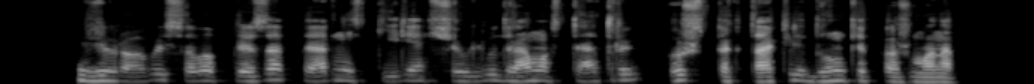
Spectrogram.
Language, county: Lithuanian, Alytus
